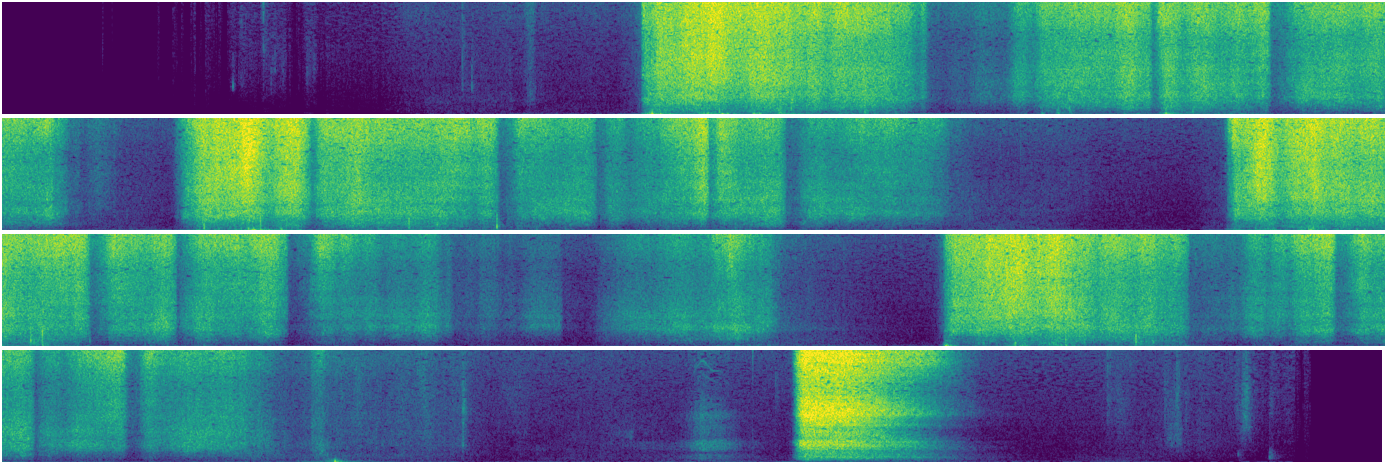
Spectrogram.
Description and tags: A denim jacket and a wool coat rubbed together to recreate the sound of a hug for an audio drama. Recorded in an iso booth with a large diaphragm condenser microphone and de-noised. (There's a sigh at the end, also for the purpose of the scene.)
